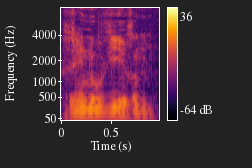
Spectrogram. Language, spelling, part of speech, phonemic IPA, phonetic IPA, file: German, renovieren, verb, /ʁenoˈviːʁən/, [ʁenoˈviːɐ̯n], De-renovieren.ogg
- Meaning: to renovate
